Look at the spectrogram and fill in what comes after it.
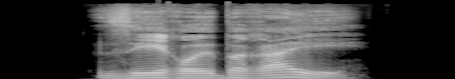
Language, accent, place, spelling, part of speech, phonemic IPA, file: German, Germany, Berlin, Seeräuberei, noun, /ˌzeːʁɔɪ̯bɐˈʁaɪ̯/, De-Seeräuberei.ogg
- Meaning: piracy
